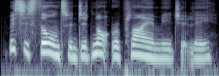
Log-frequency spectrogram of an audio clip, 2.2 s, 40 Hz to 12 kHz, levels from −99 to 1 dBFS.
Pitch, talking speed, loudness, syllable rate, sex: 185 Hz, 165 wpm, -20 LUFS, 6.1 syllables/s, female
